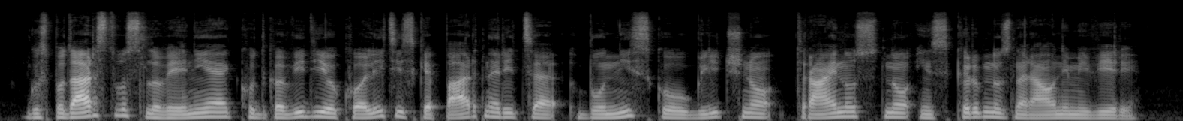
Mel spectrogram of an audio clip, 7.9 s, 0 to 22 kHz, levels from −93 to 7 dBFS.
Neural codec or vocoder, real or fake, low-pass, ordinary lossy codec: none; real; 14.4 kHz; none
